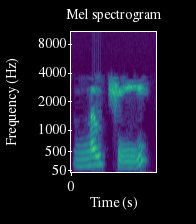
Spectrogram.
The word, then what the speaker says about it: mochi: First off, Doug, side note, it's pronounced mochi and it's um made from glutenous uh rice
